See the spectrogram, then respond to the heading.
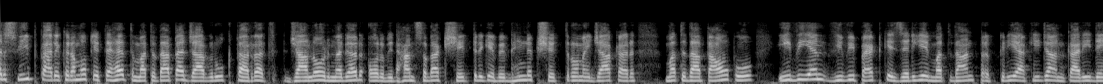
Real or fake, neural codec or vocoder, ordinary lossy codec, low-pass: fake; codec, 16 kHz, 1.1 kbps, Voila-Tokenizer; none; none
